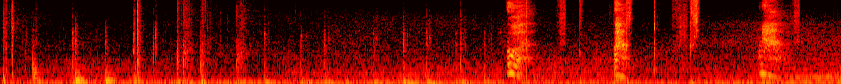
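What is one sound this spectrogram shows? Footsteps thud on wooden stairs and ladder rungs.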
